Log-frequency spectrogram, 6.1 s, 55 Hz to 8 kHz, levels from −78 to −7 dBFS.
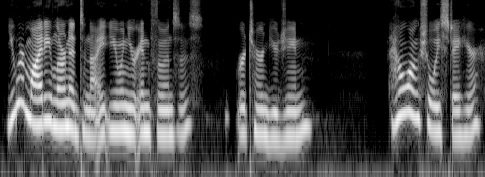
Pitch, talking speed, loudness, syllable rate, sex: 220 Hz, 180 wpm, -19 LUFS, 6.2 syllables/s, female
